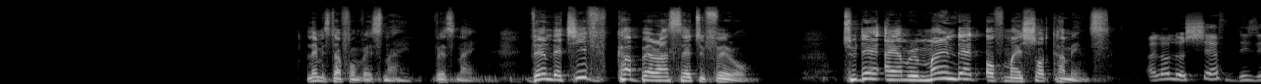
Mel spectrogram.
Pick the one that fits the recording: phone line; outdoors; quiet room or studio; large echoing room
large echoing room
